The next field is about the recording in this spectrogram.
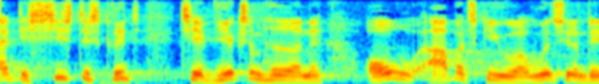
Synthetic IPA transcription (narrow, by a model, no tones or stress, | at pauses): ɐd̥e̝sisd̥əsɡ̥ʁid̥ | t͡sʰe̝lʋiɐɡ̥sɒ̽mɦe̝ð̞̰ˠɐnə | ʔɒ̽ʊɑ̈ːb̥ɑ̈ɪd̥sɡ̥iʊ̰ɐːuðˠɐnse̝̰dɒmd̥e̝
